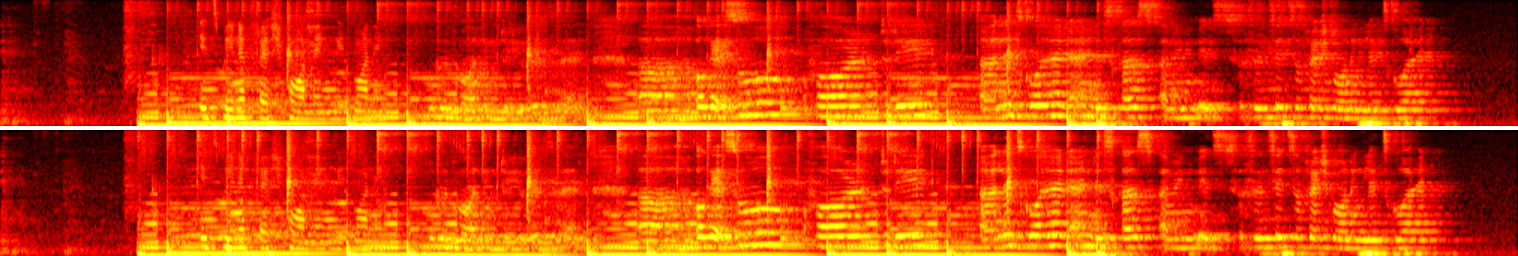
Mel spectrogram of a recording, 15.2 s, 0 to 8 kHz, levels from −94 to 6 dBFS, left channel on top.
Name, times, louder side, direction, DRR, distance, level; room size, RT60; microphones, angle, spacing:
sound 1, 1.4-11.1, right 1 dB, 65° right, 2.3 m, -18 dB
voice 1, 2.0-3.9 13.6-13.8, equal, 20° left, 7 dB, 2.1 m, -21 dB
voice 2, 4.3-9.3 9.8-14.2, right 1 dB, 30° right, 6 dB, 7.2 m, -23 dB
29.5 x 24.5 x 6.5 m, 0.74 s
head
